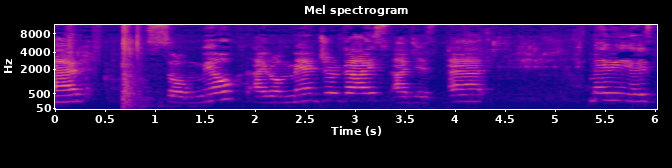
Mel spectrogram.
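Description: Liquid pours into a pot.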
